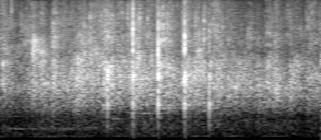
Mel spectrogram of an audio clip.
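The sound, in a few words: congregation applauding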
